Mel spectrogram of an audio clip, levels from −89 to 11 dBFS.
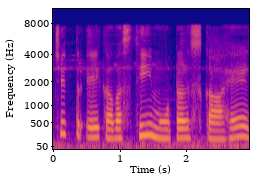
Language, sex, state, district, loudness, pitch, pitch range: Hindi, male, Uttar Pradesh, Hamirpur, -21 LUFS, 185 Hz, 175-220 Hz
